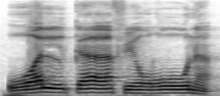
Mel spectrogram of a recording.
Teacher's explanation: ہونٹوں کو گول کرنا ہے، لام کو ہلا کے نہیں پڑھنا، کاف کو باریک پڑھنا ہے اور مد اصلی ہے ، فی غو رو و مدہ ہے، اور را کو موٹا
